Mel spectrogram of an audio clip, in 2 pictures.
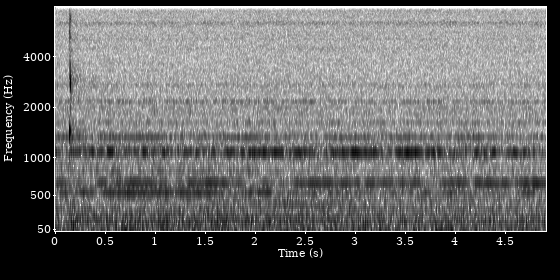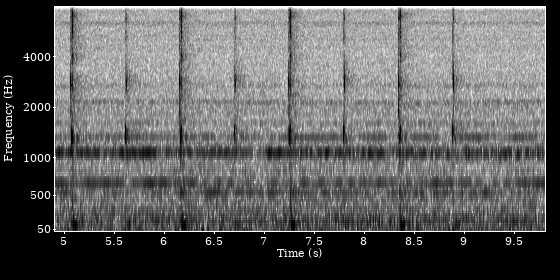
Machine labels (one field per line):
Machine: valve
